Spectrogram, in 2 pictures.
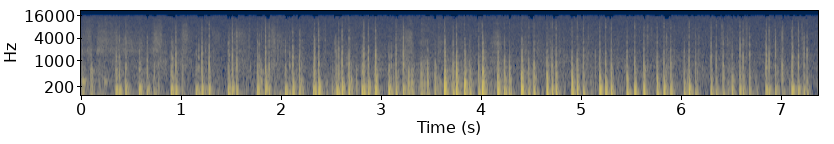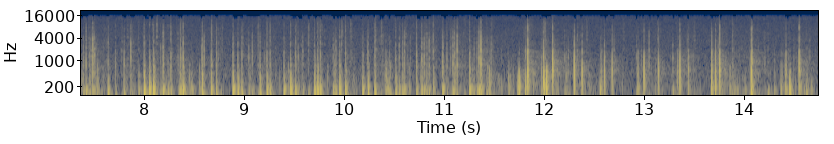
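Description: A black plastic computer keyboard with blue-lit keys, held upright close to the microphone, is tapped and pressed by fingertips on its keys and frame. A dense, uneven stream of quick, soft, dry clicks and taps is heard, mostly low and thumpy with very little brightness. Each tap stops almost at once.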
